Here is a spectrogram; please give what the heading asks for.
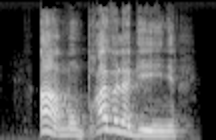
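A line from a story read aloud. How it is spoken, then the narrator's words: Exclaiming. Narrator (French): s'écria Capestan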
